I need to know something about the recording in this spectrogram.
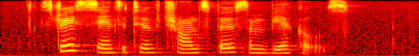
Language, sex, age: English, female, 19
